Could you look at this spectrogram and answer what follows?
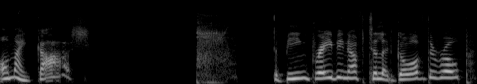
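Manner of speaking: emotion welling up, choked. Responding to another speaker's words about letting go, getting emotional. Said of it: "I'm gonna get emotional".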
